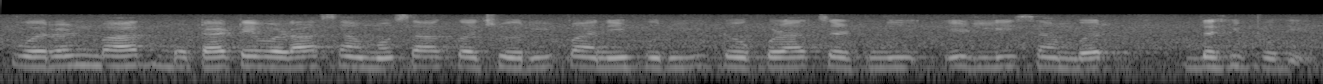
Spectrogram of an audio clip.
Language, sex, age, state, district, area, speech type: Marathi, female, 30-45, Maharashtra, Nanded, urban, spontaneous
